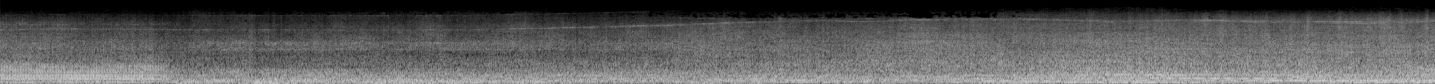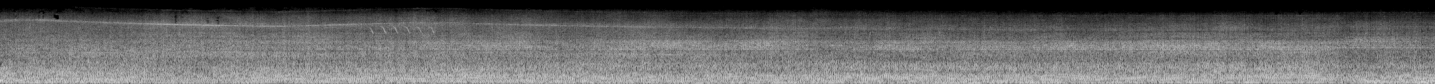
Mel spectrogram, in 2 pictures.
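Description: Turboprop aircraft engines: first a Cessna Caravan's propeller buzzing as it rolls on the runway, then, from about two seconds in, a DHC-6 Twin Otter's turboprops on approach with a high turbine whistle that rises and falls in pitch. Near the end the sound changes as a business jet comes in to touch down.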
